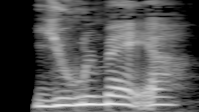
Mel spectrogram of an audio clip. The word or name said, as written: hjulmager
